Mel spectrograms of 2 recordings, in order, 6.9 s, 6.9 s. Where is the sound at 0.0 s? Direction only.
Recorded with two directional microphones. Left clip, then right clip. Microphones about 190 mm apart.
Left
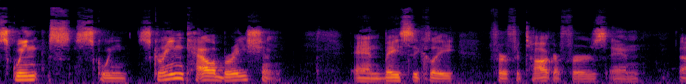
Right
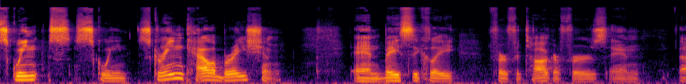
50° right (ahead or behind).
